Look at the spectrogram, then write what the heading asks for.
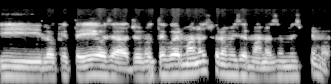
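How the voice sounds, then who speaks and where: A man's normal speaking voice, fairly low in pitch, with fairly even intonation. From Colombia, Bogotá. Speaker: musician. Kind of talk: casual interview.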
